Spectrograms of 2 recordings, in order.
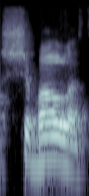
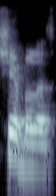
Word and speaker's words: Shibboleth: practical sustainable and fun lifestyle that we call shabola actually it's pronounced shibboleth but we all love saying shibola so that's what we'll do uh but uh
